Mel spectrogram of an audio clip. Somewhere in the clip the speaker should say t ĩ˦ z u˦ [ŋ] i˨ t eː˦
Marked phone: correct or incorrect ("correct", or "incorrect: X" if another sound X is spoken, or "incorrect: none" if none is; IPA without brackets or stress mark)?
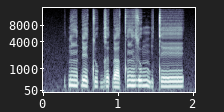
correct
